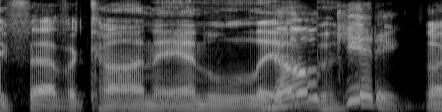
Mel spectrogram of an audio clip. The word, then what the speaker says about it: favicon: i am i say favicon and live no kidding oh yeah all right i guess you know really the two point positions are the pronunciation is determined by what it's an abbreviation for your position mine is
